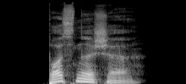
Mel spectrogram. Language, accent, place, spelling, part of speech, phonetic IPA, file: German, Germany, Berlin, bosnischer, adjective, [ˈbɔsnɪʃɐ], De-bosnischer.ogg
- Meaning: inflection of bosnisch: 1. strong/mixed nominative masculine singular 2. strong genitive/dative feminine singular 3. strong genitive plural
